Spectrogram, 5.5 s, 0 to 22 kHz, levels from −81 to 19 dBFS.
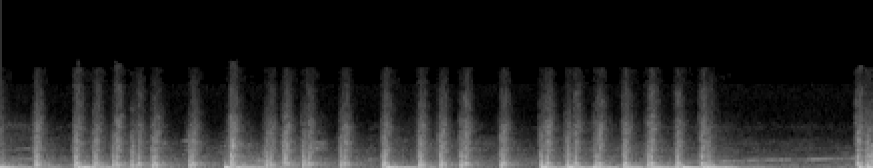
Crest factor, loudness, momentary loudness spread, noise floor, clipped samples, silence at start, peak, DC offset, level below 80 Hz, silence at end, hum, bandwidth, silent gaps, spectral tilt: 14 dB; -15 LUFS; 10 LU; -34 dBFS; under 0.1%; 0 s; 0 dBFS; under 0.1%; -40 dBFS; 0 s; none; 10.5 kHz; none; -7 dB/octave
